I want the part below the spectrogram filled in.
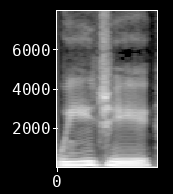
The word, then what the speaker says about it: Weegee: So when you had first mentioned Ouija, I was thinking the name Ouija was spelled like Ouija board, but it's Weegee.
